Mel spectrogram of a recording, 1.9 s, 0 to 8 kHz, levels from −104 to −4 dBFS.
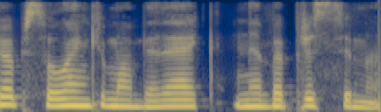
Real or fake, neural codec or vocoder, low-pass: fake; codec, 16 kHz, 2 kbps, X-Codec, HuBERT features, trained on balanced general audio; 7.2 kHz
